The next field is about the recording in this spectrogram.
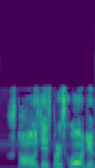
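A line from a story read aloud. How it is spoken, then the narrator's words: Shouting. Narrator (Russian): закричал король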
